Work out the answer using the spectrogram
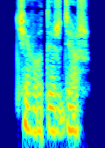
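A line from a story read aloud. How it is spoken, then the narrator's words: Quiet companion. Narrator (Russian): тихо проговорил его спутник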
